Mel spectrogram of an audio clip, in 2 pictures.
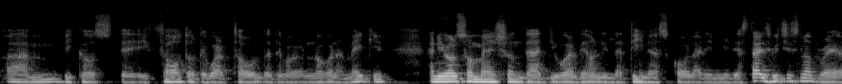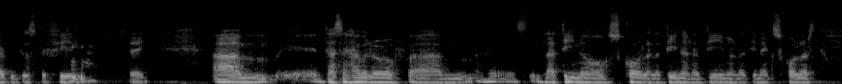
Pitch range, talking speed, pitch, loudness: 95-120 Hz, 180 wpm, 105 Hz, -28 LUFS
